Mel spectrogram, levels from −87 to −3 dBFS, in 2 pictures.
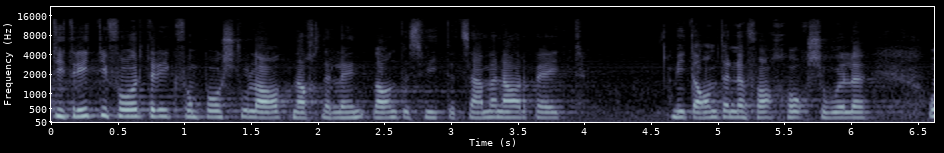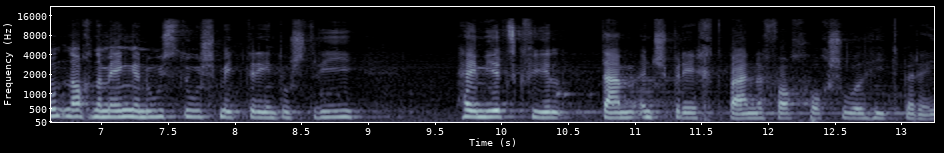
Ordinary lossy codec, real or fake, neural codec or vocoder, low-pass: none; real; none; 14.4 kHz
